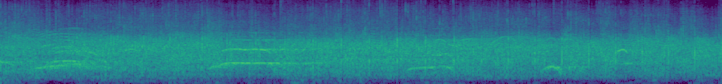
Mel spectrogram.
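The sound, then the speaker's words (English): A church audience claps steadily for a man coming up to be commissioned and ordained into public ministry, a dense, even wash of applause lasting several seconds, with a few cheers and whoops rising over the sustained clapping. “Y'all can clap for him.”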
